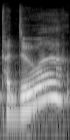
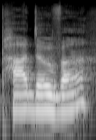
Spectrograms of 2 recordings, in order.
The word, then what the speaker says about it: Padova: to uh Italy we're still in Italy um Padua or Padova as I've heard it pronounced both ways um both much smoother than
